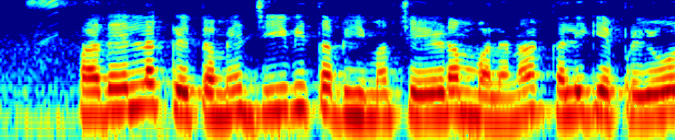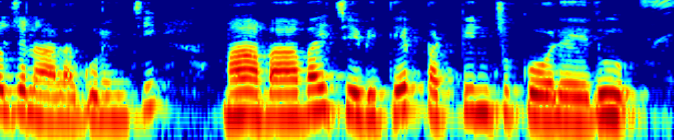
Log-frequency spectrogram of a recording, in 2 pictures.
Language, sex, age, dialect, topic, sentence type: Telugu, female, 31-35, Central/Coastal, banking, statement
